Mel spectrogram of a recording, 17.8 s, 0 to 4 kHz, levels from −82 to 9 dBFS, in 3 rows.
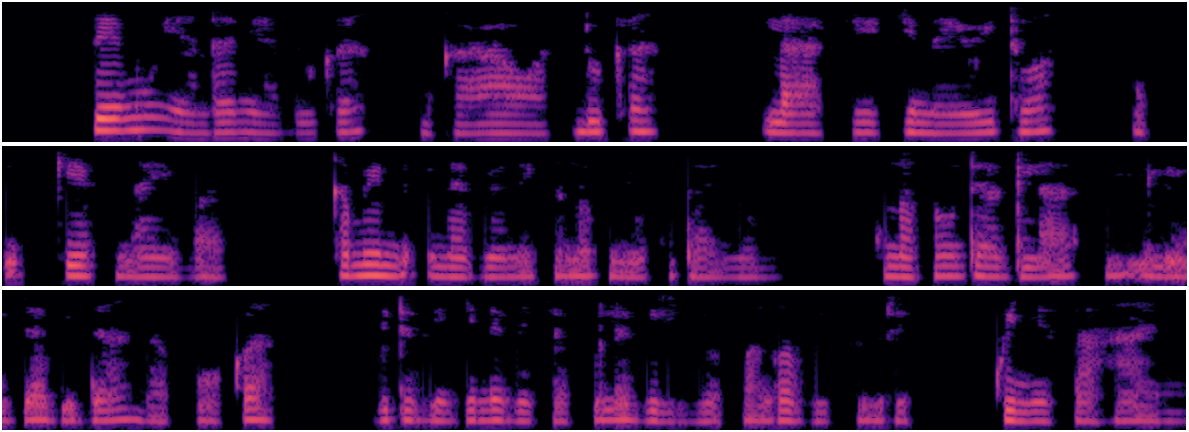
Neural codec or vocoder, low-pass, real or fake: none; 3.6 kHz; real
